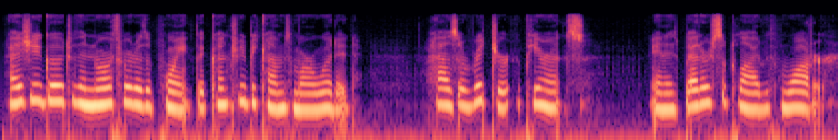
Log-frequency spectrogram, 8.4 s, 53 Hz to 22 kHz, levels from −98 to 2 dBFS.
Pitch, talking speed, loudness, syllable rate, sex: 235 Hz, 170 wpm, -15 LUFS, 5.3 syllables/s, female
